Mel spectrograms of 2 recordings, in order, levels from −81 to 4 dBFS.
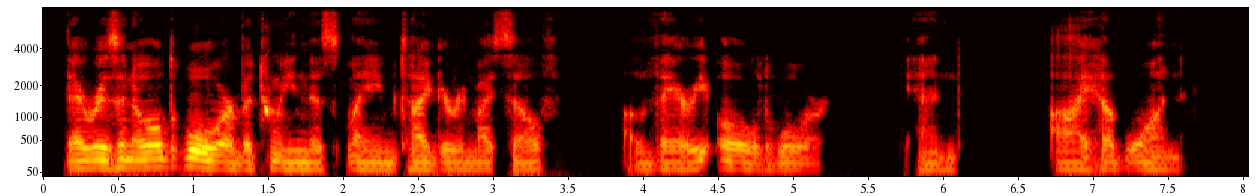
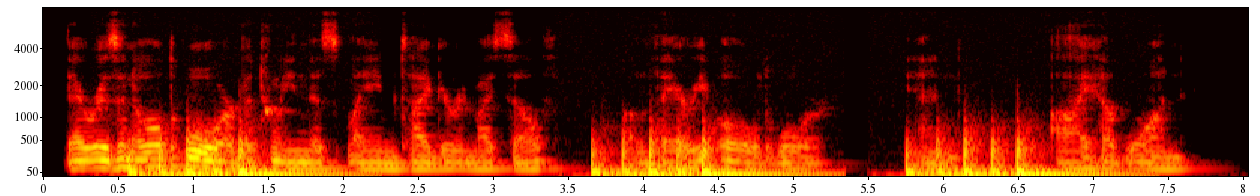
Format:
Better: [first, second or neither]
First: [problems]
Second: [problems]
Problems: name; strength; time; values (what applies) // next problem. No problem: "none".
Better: first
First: none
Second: background sound (Knock); 4 dB above the speech // room echo; dies away in 0.5 s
